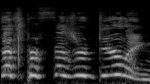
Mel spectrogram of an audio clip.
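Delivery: shouting. Voicing someone right behind the player who calls out: shouting. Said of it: "a voice right in your ear shouts".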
